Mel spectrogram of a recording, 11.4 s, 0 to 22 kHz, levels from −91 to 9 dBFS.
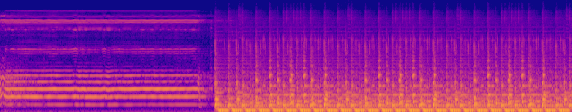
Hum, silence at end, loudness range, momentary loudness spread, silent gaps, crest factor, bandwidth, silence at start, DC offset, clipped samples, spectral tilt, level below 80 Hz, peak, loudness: none; 0 s; 6 LU; 7 LU; none; 14 dB; 12.5 kHz; 0 s; under 0.1%; under 0.1%; -7 dB/octave; -20 dBFS; -4 dBFS; -19 LUFS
